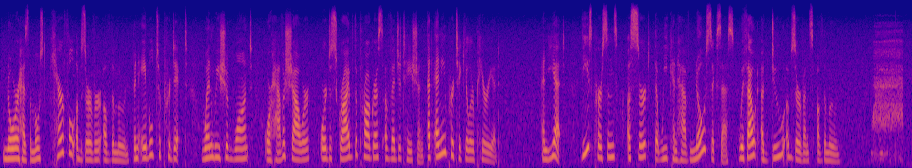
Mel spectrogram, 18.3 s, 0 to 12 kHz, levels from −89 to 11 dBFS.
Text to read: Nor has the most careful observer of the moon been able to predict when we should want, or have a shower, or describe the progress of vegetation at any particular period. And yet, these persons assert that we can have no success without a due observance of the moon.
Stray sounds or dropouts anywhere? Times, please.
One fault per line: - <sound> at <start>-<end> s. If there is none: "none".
- sigh at 17.4-18.1 s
